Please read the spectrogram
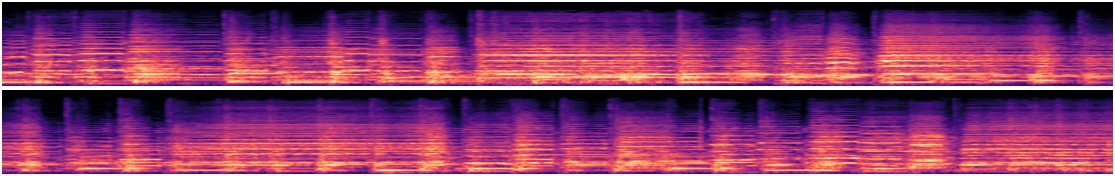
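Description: Instrumental music: a melody carried over a steady, regularly alternating bass line.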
